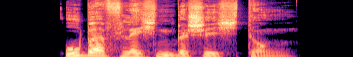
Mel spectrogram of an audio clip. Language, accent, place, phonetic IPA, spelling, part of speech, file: German, Germany, Berlin, [ˈoːbɐflɛçn̩bəˌʃɪçtʊŋ], Oberflächenbeschichtung, noun, De-Oberflächenbeschichtung.ogg
- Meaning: surface coating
